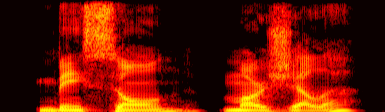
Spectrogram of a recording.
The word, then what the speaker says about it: Maison Margiela: So we have, I think this dress was actually Maison Margiela. – Oh. – Did I say it right? – Yeah.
